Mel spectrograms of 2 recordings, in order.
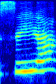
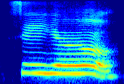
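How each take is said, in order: First: The second word is reduced to a short 'ya'. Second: The second word is a full, clear 'you'. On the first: The speaker calls it right. "when you say see ya" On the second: The speaker calls it wrong. "you don't say see you no it doesn't exist"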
